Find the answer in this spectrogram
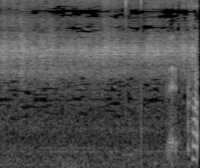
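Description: Steady low hiss of room tone with no distinct sound events. A man's voice starts just before the end.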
